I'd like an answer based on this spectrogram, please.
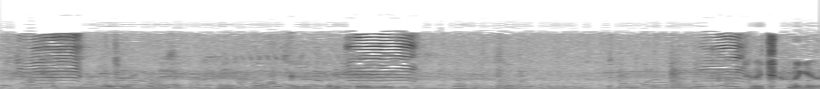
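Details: Sheep bleating near a ewe's new-born twin lambs as one lamb tries to stand. Three quavering, harmonic-rich bleats come roughly every three seconds, with voices murmuring in the background.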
